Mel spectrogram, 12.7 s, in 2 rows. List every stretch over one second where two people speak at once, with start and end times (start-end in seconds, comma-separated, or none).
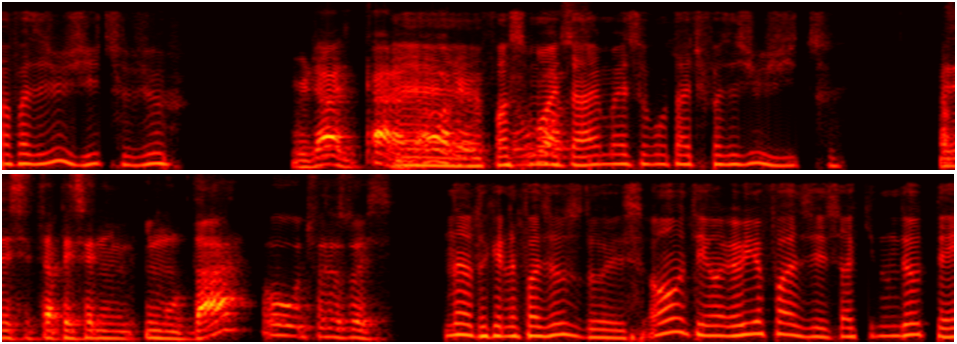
2.5-4.0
